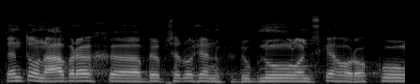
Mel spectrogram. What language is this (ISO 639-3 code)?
ces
